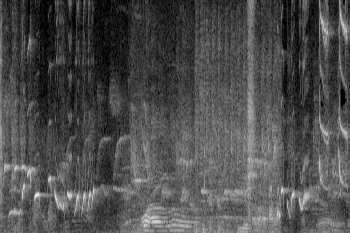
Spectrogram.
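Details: Black-tailed white-rumped shama in varied, rich song: clear whistled phrases, fluty slurs and chattering notes shifting quickly between high and mid pitches, with a dense stretch of overlapping tones in the middle.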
